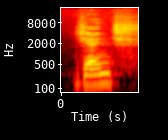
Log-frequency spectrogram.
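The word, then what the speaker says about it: Jansch: He mentioned his guy pronunciation. He pronounced Gench, so I could pronounce Gench. I think originally the family came from Germany while back ago, so probably you have to say Gench.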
